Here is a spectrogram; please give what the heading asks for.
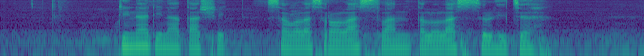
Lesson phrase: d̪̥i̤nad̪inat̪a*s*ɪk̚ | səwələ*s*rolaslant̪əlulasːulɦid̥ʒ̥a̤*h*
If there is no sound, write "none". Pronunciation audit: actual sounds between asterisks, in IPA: ʃ, s, h

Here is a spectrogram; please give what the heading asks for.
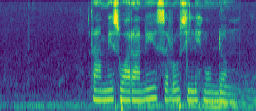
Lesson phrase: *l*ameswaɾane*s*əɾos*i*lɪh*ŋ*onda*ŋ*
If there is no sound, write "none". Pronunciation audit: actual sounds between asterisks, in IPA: r, s, i, ŋ, ŋ

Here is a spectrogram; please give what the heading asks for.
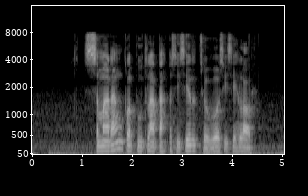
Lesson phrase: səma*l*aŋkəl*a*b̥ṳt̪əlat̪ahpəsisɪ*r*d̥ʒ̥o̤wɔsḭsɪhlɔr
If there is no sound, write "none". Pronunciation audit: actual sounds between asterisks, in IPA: ɾ, ə, r

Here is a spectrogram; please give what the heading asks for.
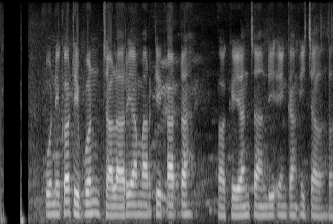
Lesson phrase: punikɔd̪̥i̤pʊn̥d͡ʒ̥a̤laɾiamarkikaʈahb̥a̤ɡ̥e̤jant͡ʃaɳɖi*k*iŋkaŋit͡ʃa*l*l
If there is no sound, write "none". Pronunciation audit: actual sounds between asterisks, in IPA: ʔ, l

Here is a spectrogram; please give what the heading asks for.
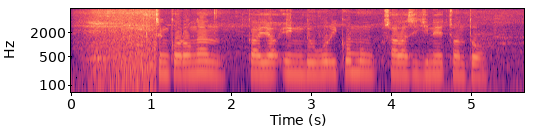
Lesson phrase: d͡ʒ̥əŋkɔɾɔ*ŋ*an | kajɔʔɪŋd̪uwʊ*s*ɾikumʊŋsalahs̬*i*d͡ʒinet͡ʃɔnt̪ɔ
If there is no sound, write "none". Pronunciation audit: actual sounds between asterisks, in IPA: ŋ, none, i

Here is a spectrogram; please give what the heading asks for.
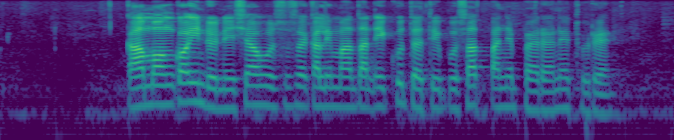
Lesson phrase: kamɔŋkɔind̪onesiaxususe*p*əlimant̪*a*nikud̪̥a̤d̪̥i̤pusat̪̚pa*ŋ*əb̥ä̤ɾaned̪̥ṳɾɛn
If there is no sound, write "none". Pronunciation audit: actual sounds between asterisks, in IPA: k, a, ɲ

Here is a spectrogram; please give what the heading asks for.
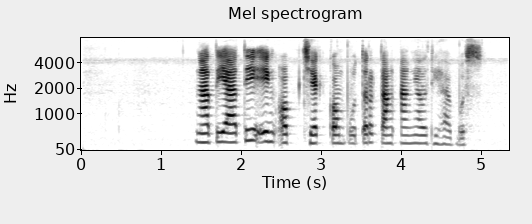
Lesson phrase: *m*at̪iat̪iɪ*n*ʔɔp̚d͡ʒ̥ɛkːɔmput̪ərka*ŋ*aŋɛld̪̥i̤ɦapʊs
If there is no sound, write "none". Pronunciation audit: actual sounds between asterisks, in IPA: ŋ, ŋ, ŋ

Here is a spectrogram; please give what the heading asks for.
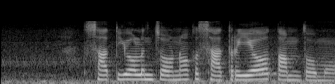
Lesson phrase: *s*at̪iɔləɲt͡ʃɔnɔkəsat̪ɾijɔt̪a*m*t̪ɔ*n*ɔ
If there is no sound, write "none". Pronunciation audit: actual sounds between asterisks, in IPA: s, m, m

